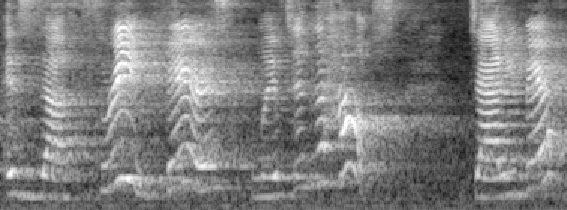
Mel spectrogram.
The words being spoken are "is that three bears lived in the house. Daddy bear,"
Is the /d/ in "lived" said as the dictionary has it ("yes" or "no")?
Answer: yes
